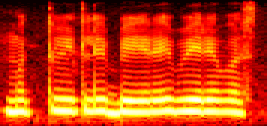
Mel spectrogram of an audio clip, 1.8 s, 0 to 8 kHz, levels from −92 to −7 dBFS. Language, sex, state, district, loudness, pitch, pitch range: Kannada, female, Karnataka, Bidar, -13 LUFS, 240 Hz, 235-245 Hz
